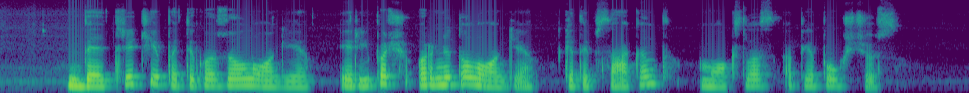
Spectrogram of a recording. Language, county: Lithuanian, Klaipėda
